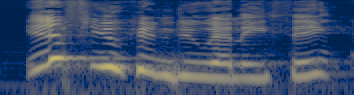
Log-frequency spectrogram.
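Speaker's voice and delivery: loud, emphatic retort; retorting exclamation. Retold or imitated. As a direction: throw it back with force, like an exclamation. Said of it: "exclamation point".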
